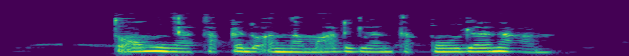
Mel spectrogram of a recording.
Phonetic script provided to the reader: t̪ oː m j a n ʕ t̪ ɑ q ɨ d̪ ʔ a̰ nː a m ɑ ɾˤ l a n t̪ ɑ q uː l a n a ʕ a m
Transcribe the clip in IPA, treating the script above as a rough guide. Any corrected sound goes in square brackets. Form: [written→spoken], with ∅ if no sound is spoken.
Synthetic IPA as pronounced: t̪ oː m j a [n→∅] ʕ t̪ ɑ q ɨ d̪ ʔ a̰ nː a m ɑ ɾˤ l a n t̪ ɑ q uː l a n a ʕ a m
